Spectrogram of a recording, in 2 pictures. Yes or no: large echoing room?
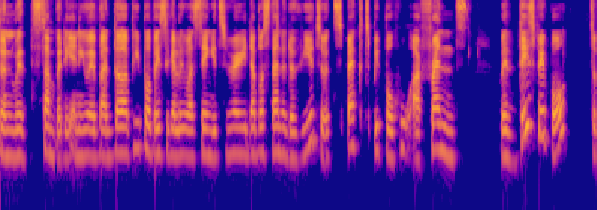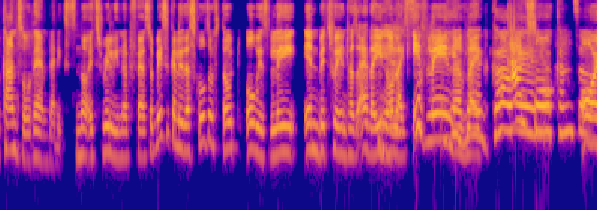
no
